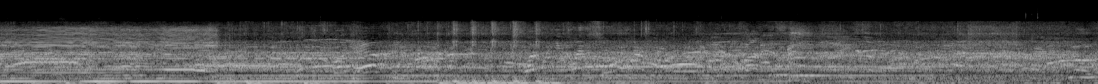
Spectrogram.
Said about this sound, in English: I was getting booed.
